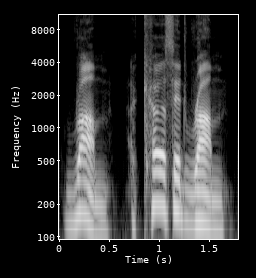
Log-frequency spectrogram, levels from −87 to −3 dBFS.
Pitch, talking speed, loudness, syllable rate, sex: 130 Hz, 100 wpm, -18 LUFS, 3.7 syllables/s, male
